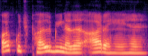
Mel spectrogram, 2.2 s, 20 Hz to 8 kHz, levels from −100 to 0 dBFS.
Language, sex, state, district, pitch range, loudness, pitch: Hindi, male, Jharkhand, Ranchi, 135-195 Hz, -16 LUFS, 160 Hz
